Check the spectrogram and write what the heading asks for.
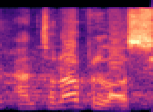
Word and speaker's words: Antonopoulos: Antonopoulos, yes.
